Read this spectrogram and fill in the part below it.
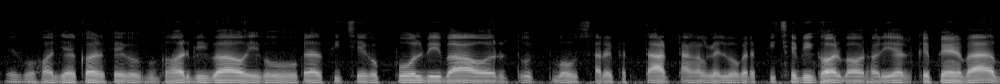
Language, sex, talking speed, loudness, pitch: Bhojpuri, male, 210 wpm, -26 LUFS, 95 Hz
